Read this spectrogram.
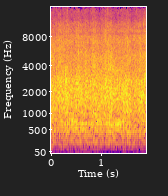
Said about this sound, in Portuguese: E eu quero que você dê para esta palavra uma grande salva de palmas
